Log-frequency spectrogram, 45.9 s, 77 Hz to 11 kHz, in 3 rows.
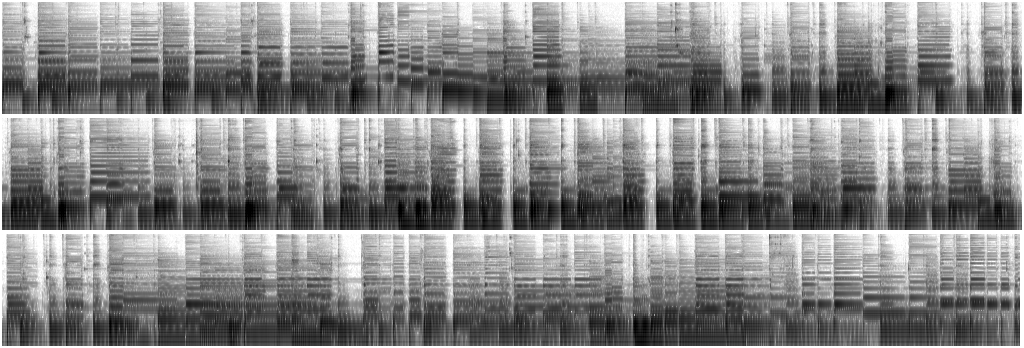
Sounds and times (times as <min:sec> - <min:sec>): Acoustic guitar: 0:00.0 - 0:45.8.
